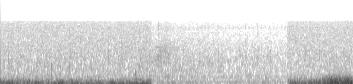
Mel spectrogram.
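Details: Soft, low rustling breath sound about a second and a half, quiet pause, next breath begins, at symmetric points over the back along the scapular line: normal vesicular breathing.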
